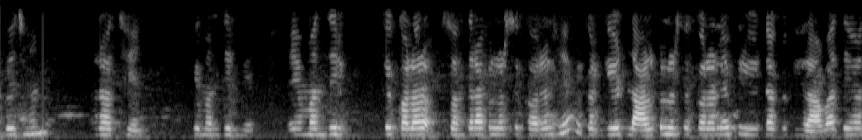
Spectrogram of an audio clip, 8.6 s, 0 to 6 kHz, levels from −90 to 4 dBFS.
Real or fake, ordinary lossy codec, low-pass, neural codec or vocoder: real; none; 5.4 kHz; none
